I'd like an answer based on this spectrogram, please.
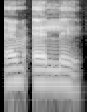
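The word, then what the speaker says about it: MLA: अगला सेंटेंस है, Pradeep Kumar is एमएलए। ये देखिए हमारा एमएलए है, ये हमारा सिंगुलर काउंटेबल नाउन है, और इसका जो प्रोनाउंसिएशन है एमएलए, यह जो है इसका जो प्रोनाउंसिएशन अ से लेके अह तक है।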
